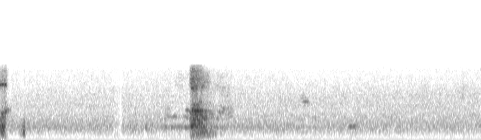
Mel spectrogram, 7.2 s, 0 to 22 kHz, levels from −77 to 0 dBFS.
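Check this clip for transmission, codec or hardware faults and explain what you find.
Two transmission faults are present: the whole clip has been through a narrowband mobile speech codec, and a short run of speech frames drops out near the start.

AMR narrowband mobile codec, throughout: the speech sounds boxed-in and buzzy, with nothing below about 200 Hz or above 3.7 kHz, and the codec damage is plainly audible. The codec rebuilds each 20 ms frame from a vocal-tract filter fed by a handful of pulses. The degree of synthetic roughness fits a mid-rate mode around 10 kbps on a 2G/3G call path.

Lost AMR speech frames, from 1.70 to 1.84 s: the sound stretches into a smeared, held tone that sinks toward silence over about 120 ms, then resumes weak and rough for a moment. The drop points to about six consecutive 20 ms frames failing their checksum over the radio link. With no valid frames arriving, the decoder kept replaying the last good pitch and filter settings at falling gain until fresh frames returned.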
